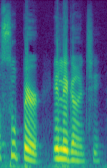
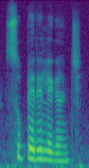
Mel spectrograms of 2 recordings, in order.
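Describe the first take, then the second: First: "super elegante" loud, with a break after super; wrong prefix split. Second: "Super elegante" softer and slower, r linked into elegante; said all together. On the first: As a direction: cut "super elegante" into two separate words. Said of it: "porque eu não falo". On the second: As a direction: join "Super elegante" smoothly as one word. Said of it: "a gente fala tudo junto". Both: Shown as a demonstration.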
